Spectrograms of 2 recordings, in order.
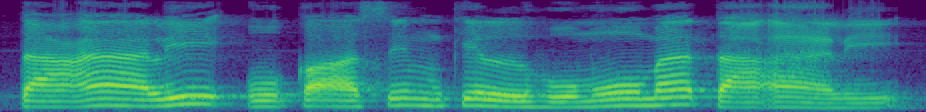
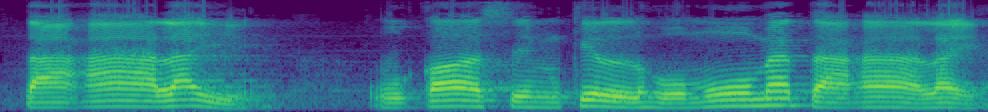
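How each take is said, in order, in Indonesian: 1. Vokal pada huruf 'l' adalah 'i'. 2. Vokal pada huruf 'l' adalah 'a'. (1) "Di sini pakai ta'ali bil kasril lam" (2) "Harusnya apa? ... harusnya begitu ya"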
